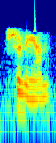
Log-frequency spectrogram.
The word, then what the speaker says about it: Shanann: Shanann. Shanann, okay.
